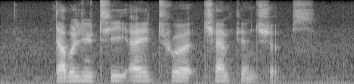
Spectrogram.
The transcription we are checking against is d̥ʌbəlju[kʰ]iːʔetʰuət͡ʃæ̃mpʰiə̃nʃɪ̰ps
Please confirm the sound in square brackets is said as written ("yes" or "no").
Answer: no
